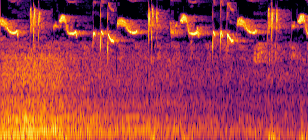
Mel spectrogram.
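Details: Orange-headed thrush, used as a lure to stimulate other birds into singing: high thin whistled and slurred notes in short bursts with sharp clicks between, repeating unevenly over a soft background hiss.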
